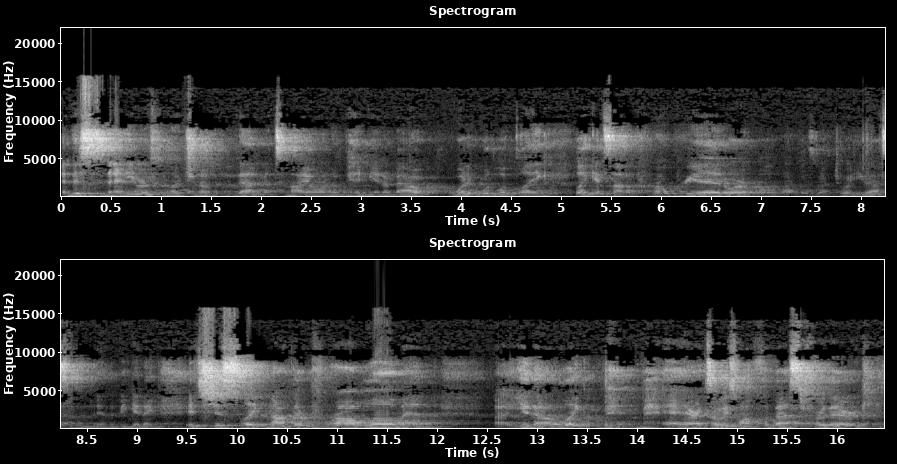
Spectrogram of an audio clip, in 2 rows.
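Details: Adult speaker at a National Stuttering Association conference session (July 2009), with long pauses between word groups; stuttering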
